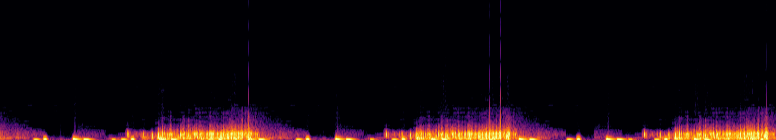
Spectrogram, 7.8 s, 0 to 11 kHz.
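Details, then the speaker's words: Acute decompensated heart failure, heart and lung auscultation: fast low heartbeats under noisy breaths about 20 a minute, with crackles (rales) at the lung bases. "you want to hear heart failure this is what a person's heart and lungs sound like in acute decompensated heart failure"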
